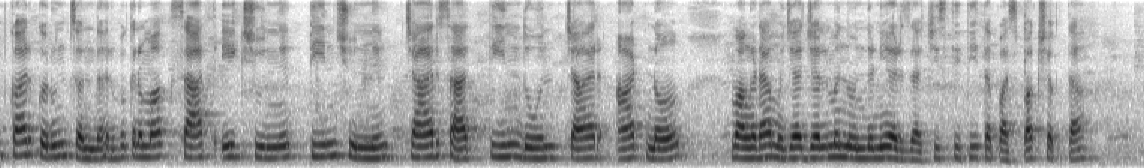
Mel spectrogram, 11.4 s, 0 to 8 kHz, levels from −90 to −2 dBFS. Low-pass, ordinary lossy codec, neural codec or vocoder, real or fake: none; none; none; real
